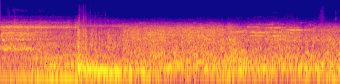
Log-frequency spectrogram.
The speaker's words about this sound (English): That was a car wreck from the future.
